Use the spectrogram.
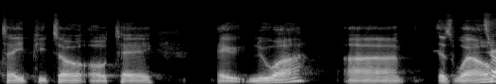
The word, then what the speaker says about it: Te Pito o Te Henua: Rapa Nui has also been called Te Pito o Te Henua as well. That's right. Te Pito o Te Henua, yes.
